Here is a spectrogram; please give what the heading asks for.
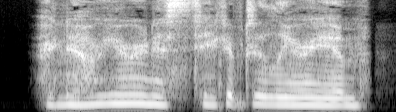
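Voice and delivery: whispering. Narrator voicing a woman whose hair is gripped by an angry man, whispered. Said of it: "she whispered against the tension on her scalp".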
